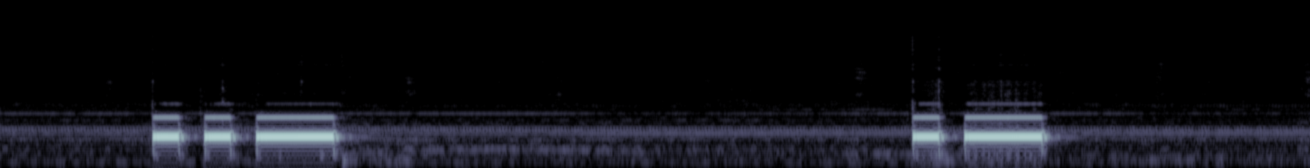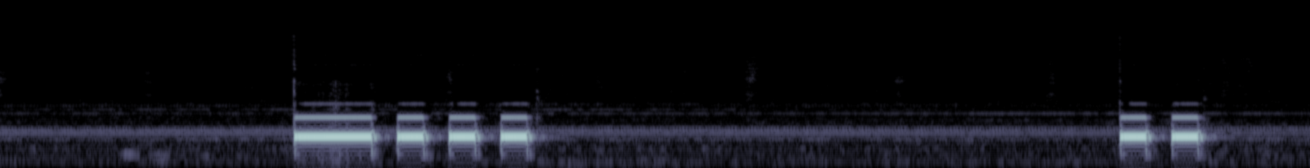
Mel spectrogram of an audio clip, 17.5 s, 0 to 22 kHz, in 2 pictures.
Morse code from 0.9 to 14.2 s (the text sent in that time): U A B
